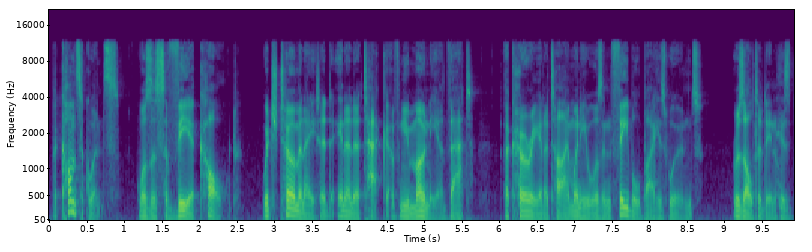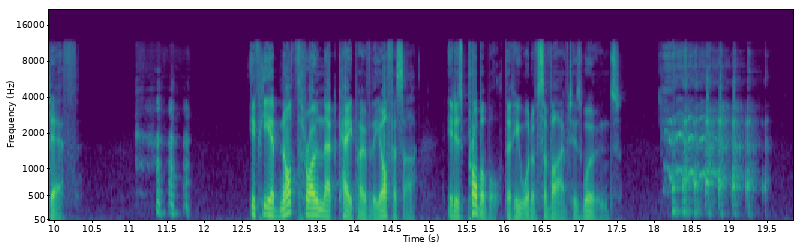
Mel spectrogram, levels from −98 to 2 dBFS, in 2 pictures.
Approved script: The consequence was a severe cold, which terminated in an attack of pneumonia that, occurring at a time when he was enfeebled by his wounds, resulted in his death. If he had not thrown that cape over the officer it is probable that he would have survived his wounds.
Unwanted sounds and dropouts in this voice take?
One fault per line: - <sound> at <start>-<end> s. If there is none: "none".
- laugh at 11.1-11.8 s
- laugh at 18.1-19.6 s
